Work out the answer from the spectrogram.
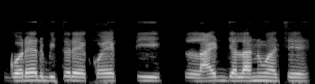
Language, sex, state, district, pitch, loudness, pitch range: Bengali, male, Assam, Hailakandi, 170 Hz, -18 LUFS, 170-175 Hz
